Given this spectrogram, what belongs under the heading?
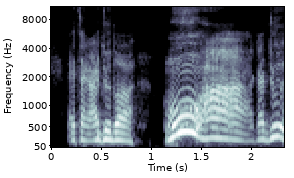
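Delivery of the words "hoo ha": loud, enthusiastic shout with gusto. Showing another speaker a Pacino bit: Al Pacino impression. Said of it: "I sometimes do Pacino accents".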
